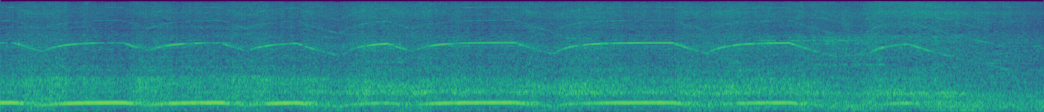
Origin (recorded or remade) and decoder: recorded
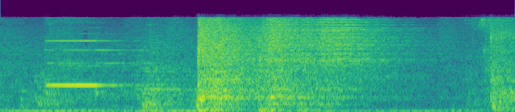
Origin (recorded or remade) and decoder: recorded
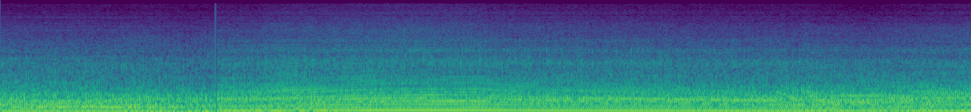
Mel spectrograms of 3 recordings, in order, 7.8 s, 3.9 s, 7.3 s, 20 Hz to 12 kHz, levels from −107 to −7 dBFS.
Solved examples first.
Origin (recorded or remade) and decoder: recorded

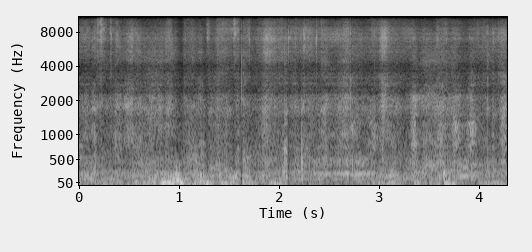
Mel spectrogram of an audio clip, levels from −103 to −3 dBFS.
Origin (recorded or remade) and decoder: remade, codec, SNAC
